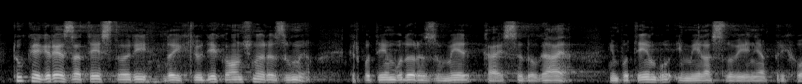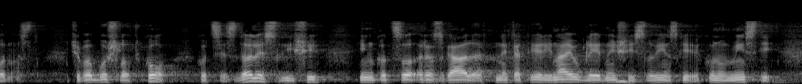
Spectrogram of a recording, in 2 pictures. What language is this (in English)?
Slovenian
